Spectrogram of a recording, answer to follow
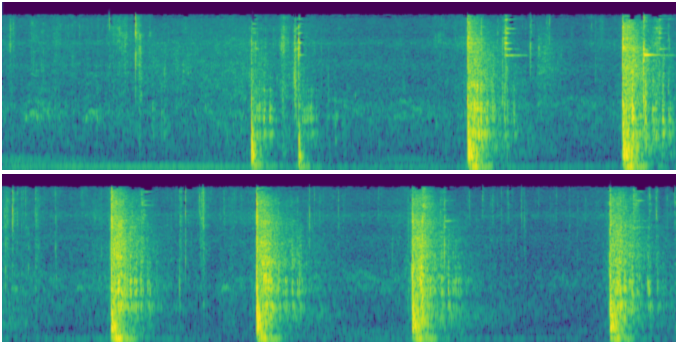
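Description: A heavy Schrade Bolo machete chopping into the notch of a standing tree trunk, its blade biting into the wood. There are two lighter strikes about two seconds in, then six hard chops at roughly one a second.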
